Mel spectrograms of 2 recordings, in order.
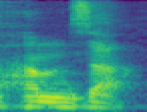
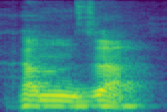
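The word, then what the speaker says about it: همزة: Ha, Hamza. It's like also the Hamza is the name of one of the boy's name and maybe you can pronounce it easily like Hamza.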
